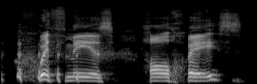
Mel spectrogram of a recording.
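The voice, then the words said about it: Whimsical put-on accent, extra H sounds. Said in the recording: “all the extra H's you worked into that opening script ... That's got to be some kind of accent, right? ... the whimsical accent”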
